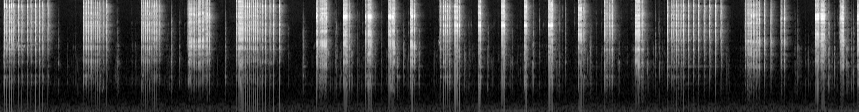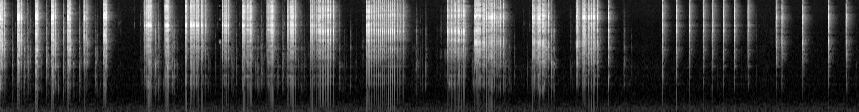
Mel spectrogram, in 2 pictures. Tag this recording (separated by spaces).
clicks dial dial-turning plastic squeeky-knob toy winding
